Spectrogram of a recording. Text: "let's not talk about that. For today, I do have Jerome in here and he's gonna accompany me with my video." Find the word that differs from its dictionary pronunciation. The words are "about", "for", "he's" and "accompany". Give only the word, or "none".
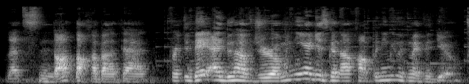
he's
